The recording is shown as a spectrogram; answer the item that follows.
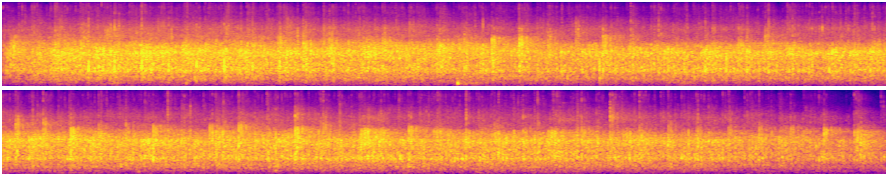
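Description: Audience applauding: dense, steady clapping that starts suddenly and tapers off near the end.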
